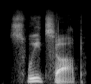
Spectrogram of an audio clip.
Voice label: "sweetsop", American

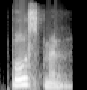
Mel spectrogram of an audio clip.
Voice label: "postman", Indian; Dictionary

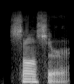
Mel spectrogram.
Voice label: "saucer", American

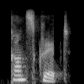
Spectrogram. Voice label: "conscript", Indian

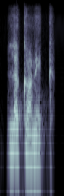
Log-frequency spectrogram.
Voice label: "laconic", Indian

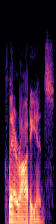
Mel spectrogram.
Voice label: "clairaudience", American

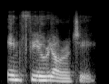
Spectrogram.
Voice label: "inferiority", Indian

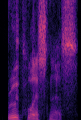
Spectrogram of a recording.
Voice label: "ruthlessness", American

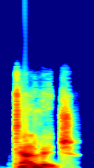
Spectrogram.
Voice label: "tallage", Indian

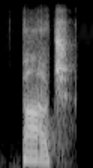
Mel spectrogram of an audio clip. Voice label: "pouch", Indian; Dictionary

